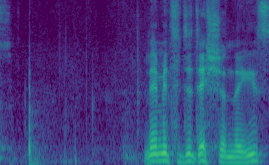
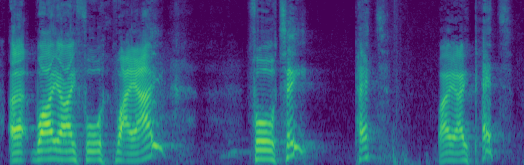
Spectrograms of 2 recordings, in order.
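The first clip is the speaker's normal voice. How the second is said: a hint of a Geordie accent, teasing; 7 dB louder than usual. Reading the fabric code out in Geordie, light Geordie accent. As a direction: slip into a light Geordie lilt. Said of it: "Why are you doing that accent?".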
